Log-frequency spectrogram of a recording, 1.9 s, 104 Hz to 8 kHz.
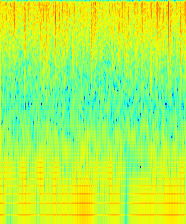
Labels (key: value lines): label: biophony, midshipman
recorder: SoundTrap 500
